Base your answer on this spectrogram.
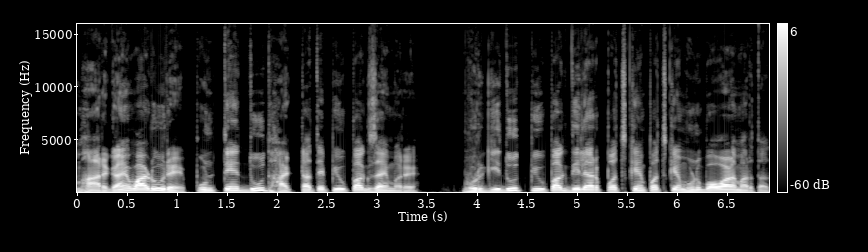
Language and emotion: Goan Konkani, neutral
